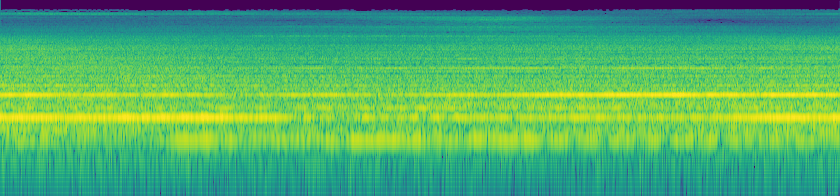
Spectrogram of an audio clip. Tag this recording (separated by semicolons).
air; ambient; atmosphere; drone; electronic; generative; loop; pad; processed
